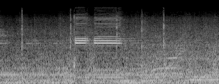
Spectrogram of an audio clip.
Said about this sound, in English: But then you can add the incessant banter of Cairo's infamous traffic.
